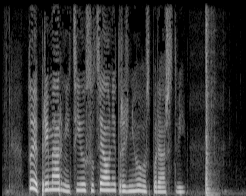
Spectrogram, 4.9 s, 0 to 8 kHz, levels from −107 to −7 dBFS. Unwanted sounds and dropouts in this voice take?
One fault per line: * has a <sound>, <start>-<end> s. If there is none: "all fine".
* has a thud, 4.1-4.4 s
